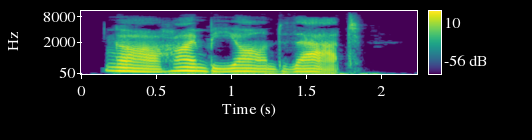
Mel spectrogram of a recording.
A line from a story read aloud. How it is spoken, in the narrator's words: groaned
